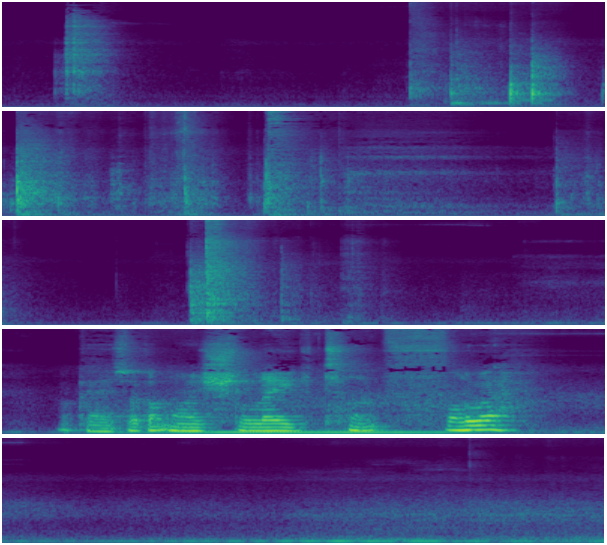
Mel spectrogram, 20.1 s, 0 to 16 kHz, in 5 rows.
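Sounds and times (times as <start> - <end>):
tools knocking and scraping: 2.7 - 6.3, 7.7 - 8.2.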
